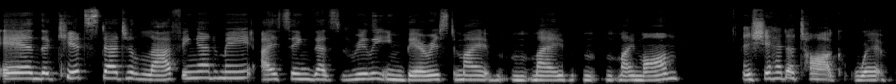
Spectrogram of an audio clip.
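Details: Adult woman who grew up in China, long-hidden stuttering that later became overt, untreated and unsupported in childhood; stuttering.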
